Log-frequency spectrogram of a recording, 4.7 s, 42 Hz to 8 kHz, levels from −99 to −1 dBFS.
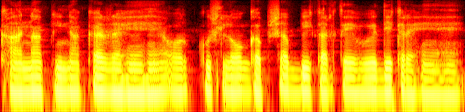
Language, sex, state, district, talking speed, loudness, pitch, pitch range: Hindi, male, Delhi, New Delhi, 205 wpm, -18 LUFS, 105 Hz, 105-110 Hz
